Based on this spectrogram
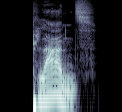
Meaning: genitive singular of Plan
- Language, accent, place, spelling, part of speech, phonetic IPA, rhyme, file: German, Germany, Berlin, Plans, noun, [plaːns], -aːns, De-Plans.ogg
